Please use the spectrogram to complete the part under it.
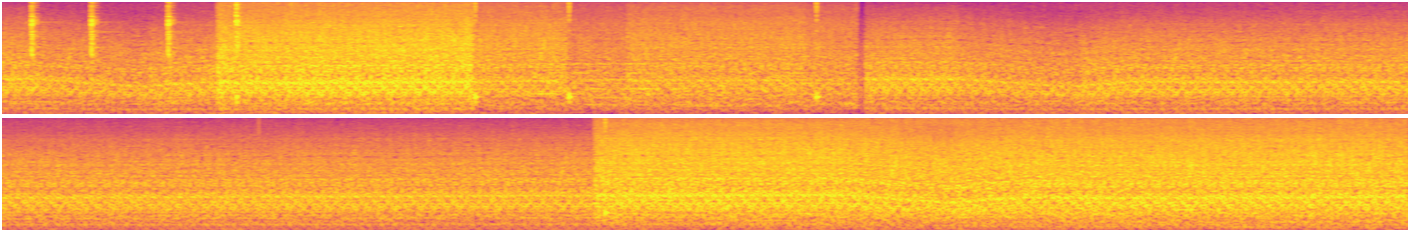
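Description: A diesel semi-truck engine drones while driving on the road.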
